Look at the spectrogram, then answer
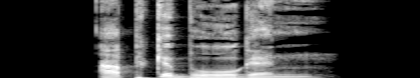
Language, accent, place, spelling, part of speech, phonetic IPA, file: German, Germany, Berlin, abgebogen, verb, [ˈapɡəˌboːɡn̩], De-abgebogen.ogg
- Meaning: past participle of abbiegen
